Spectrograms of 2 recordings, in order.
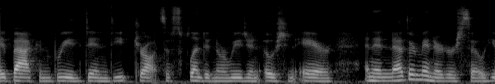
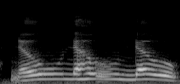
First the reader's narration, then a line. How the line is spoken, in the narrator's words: cried the now not-so-manly lover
